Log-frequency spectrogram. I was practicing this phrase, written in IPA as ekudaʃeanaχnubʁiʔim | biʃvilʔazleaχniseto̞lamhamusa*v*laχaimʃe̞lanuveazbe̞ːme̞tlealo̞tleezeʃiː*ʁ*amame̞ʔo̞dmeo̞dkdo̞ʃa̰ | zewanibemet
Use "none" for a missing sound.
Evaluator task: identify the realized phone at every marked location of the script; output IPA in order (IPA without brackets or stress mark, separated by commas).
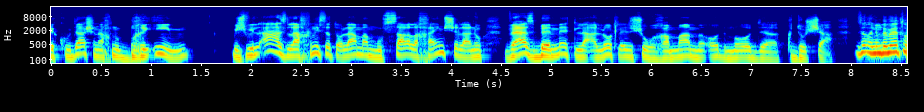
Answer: ʁ, ʁ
